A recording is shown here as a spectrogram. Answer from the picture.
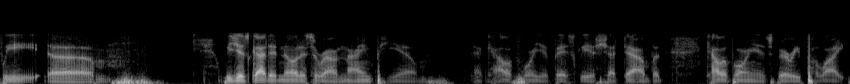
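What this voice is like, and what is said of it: Sick, under-the-weather voice. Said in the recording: “I'm a little under the weather right now, as you can probably hear from my voice.”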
